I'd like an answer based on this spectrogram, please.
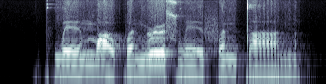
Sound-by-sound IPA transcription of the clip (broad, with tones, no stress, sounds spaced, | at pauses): pʰ w e˧˥ ɪ̯ m ɑ˨˩ ʊ̯ p ə˧˥ n ɻ ɻ̩˥˩ s w e˨˩ ɪ̯ f ə˥˩ n t̪ a˨˩˦ n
